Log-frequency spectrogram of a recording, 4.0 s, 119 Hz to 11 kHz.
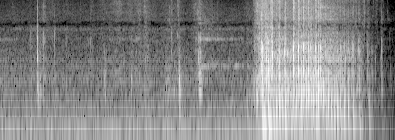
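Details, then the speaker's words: Late-1950s/early-1960s Homelite 7-19 two-stroke chainsaw with 60–70 psi compression, oil sprayed in, on choke: quiet cranking, then about one second of ragged firing that dies. Fuel starvation: no gas reaching the carburetor, and the fuel shut-off valve position is uncertain. "All right, we got her to fire off there just a little bit. I ain't getting no gas to the carburetor, so we're going to try to get a little bit of gas going in the carburetor."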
